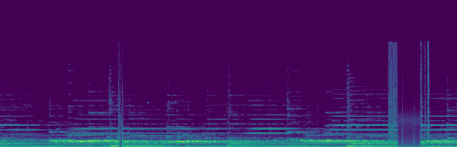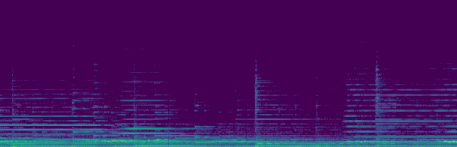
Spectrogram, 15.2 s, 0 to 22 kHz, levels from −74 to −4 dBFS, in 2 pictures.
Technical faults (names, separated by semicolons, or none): short concealed packet loss; intermittent contact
